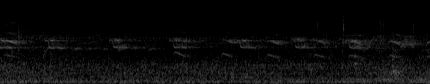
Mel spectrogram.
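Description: Faint outdoor chirping, a short call with a falling glide repeated evenly about twice a second.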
